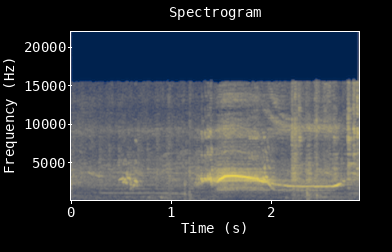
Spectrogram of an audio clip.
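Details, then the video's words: Pet Indian ringneck parrot greeting a new baby ringneck indoors; a loud drawn-out whistled note that arches up, then slides down into a lower sweep ending in a brief upturn, with faint chirps before it. "Talking Ringneck Parrot Greeting Baby Parrot"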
